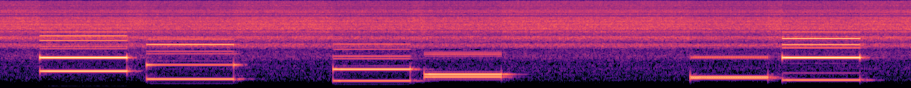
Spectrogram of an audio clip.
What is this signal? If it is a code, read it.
Aircraft SELCAL, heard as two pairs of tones, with room echo. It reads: JR-CM AK-EG DE-BR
